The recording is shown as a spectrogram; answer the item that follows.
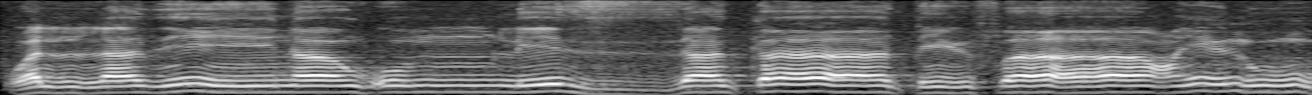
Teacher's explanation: Liz ada getarnya lebih kuat sedikit ya daripada waktu dia tidak pakai tasydid. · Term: safir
